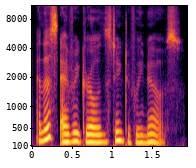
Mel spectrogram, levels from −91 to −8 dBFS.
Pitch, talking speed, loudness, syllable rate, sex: 185 Hz, 185 wpm, -17 LUFS, 6.7 syllables/s, female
